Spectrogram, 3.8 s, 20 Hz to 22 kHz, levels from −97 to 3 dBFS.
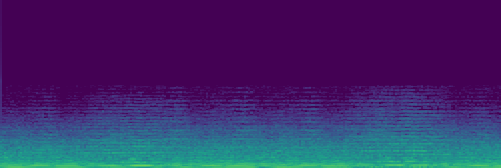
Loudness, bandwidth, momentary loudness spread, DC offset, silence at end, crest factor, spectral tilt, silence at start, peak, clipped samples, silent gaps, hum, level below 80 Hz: -28 LUFS; 7.8 kHz; 3 LU; under 0.1%; 0 s; 12 dB; -7 dB/octave; 0 s; -16 dBFS; under 0.1%; none; none; -68 dBFS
